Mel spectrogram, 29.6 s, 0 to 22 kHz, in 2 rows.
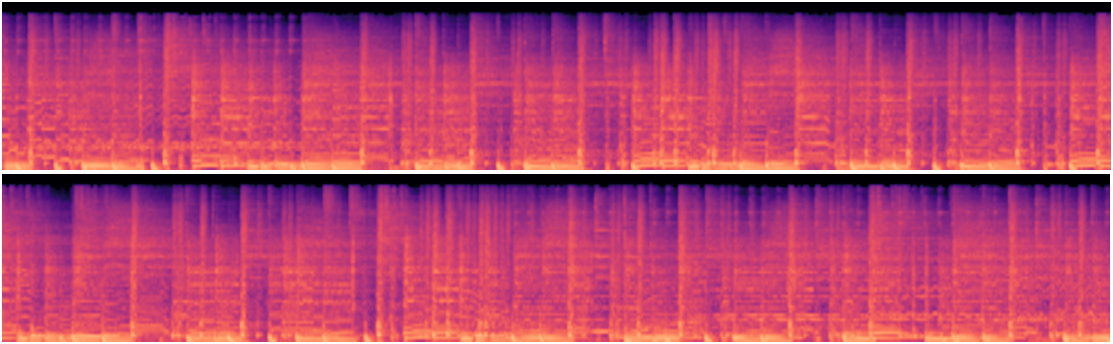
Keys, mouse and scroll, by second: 1.5 scroll up 3, 2.1 click, 2.9-3.6 scroll up 1, 3.6-4.6 middle drag, 4.6-7.1 drag, 7.1-7.6 scroll down 3, 7.6 middle click, 8.1 shift+a, 10.5 click, 11.0 middle click, 11.4-13.2 drag, 13.2-14.6 scroll up 2, 14.6-16.5 drag, 16.7-19.7 drag, 21.8-24.4 drag, 24.4-24.9 middle drag, 24.9 shift+a, 28.4 click.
